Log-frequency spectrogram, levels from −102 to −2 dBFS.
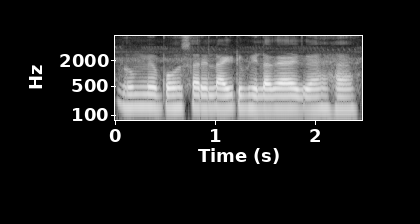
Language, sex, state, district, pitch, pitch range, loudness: Hindi, male, Jharkhand, Palamu, 150 Hz, 145-155 Hz, -15 LUFS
